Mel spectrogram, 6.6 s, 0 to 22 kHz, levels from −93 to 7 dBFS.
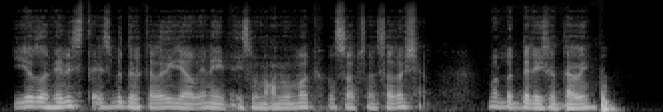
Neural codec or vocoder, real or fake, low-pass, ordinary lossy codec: codec, 44.1 kHz, 1.7 kbps, Pupu-Codec; fake; none; none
